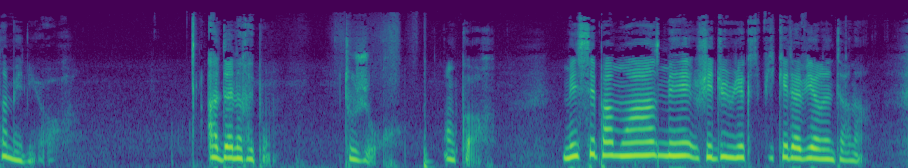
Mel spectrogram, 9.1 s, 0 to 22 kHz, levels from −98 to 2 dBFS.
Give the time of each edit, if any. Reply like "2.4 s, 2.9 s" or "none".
6.6 s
